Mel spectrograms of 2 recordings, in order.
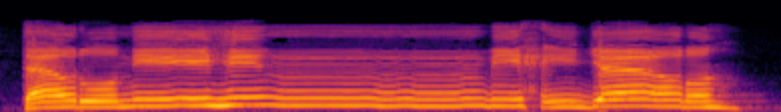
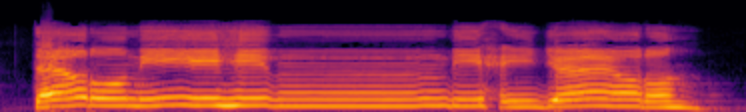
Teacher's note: Mimati ketika bertemu dengan huruf ba, bibir tidak sempurna rapat, melainkan agak direnggangkan sedikit.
